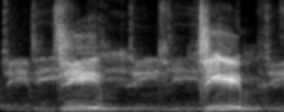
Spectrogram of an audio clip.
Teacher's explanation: জিহ্বার মাঝখানটা ঠিক উপরে লেগে যাবে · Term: জিমের উচ্চারণ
